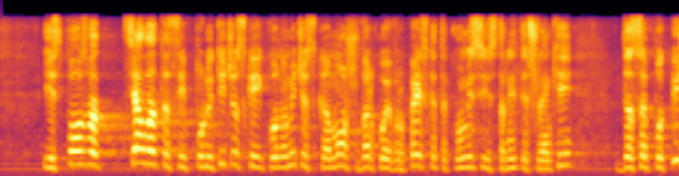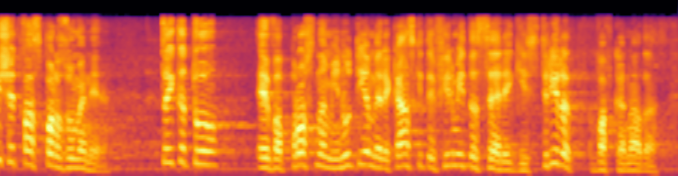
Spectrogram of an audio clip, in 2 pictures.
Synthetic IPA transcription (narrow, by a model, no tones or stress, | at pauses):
ispɔlˠzvət̪sʲjalˠət̪əsipolit̪it͡ʃɛskəikonomit͡ʃɛskəmɔʃt̪vəɾxʊɛvɾopɛjskət̪əkomisiəist̪ɾɐnit̪ɛt͡ʃlɛŋki | d̪ɐsɛpot̪̚piʃɛt̪ovaspoɾəzumɛniɛ̰ | t̪ɤjkɐt̪ɔ | ɛvɐpɾɔsnɐminut̪iɐmɛɾikansk̟it̪ɛfiɾmid̪ɐsɛɾɛɡʲist̪ɾiɾət̪vɐfkɐnad̪ə̰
